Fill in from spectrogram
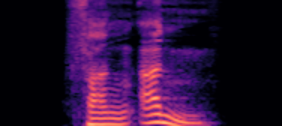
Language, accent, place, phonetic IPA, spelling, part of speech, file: German, Germany, Berlin, [ˌfaŋ ˈan], fang an, verb, De-fang an.ogg
- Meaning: singular imperative of anfangen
